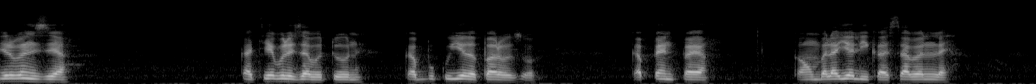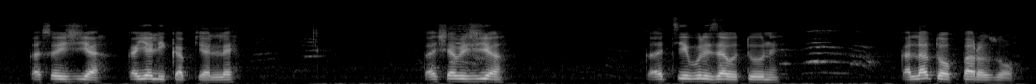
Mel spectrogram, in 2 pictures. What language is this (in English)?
Dagbani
